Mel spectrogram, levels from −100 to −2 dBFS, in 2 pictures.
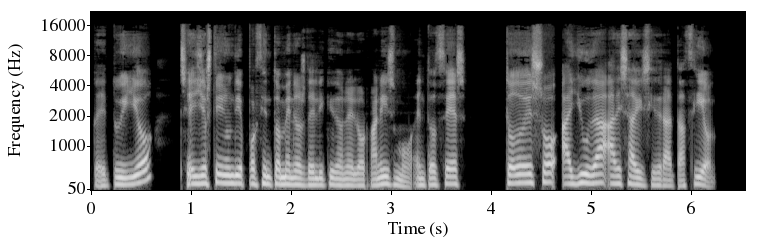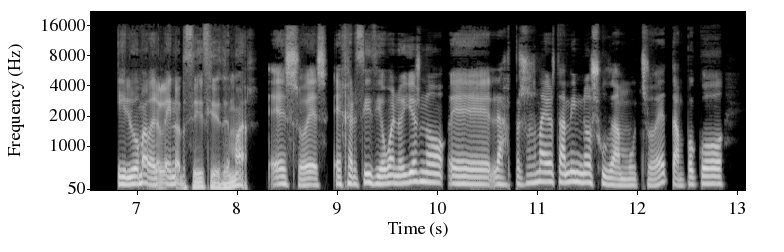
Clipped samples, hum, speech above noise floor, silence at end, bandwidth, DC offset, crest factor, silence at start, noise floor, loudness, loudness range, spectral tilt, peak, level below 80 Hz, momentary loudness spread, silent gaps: under 0.1%; none; over 70 dB; 0.25 s; 17 kHz; under 0.1%; 12 dB; 0.05 s; under -90 dBFS; -21 LUFS; 1 LU; -5 dB/octave; -10 dBFS; -44 dBFS; 6 LU; 0.83-0.89 s, 3.84-4.14 s, 6.26-6.80 s, 8.21-8.29 s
